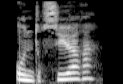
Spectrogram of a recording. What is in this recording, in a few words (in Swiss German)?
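"untersuche", Alsatian; medecine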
